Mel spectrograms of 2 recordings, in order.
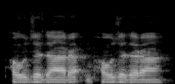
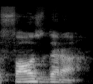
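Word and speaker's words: Faujdar: Now here you will see some words: jamidaras, Bhaujadara. Actually, this is not how it is pronounced. The Fauzdara or city magistrate was called the, here it says Kaji.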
